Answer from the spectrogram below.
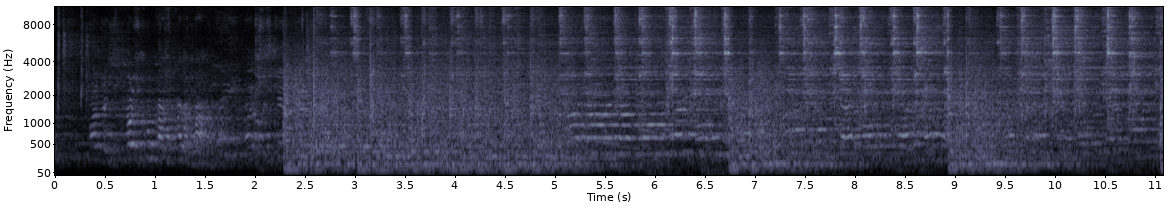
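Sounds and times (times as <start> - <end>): person speaking: 0.0 - 3.0
rapid hand-cymbal strikes: 2.2 - 11.0
taiko drum: 2.3 - 11.0.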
